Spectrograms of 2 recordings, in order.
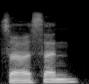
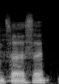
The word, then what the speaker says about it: Zayson: It's like Zayson, Huang Zayson, but they would say, oh, it's like Jason, Zayson, you know.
